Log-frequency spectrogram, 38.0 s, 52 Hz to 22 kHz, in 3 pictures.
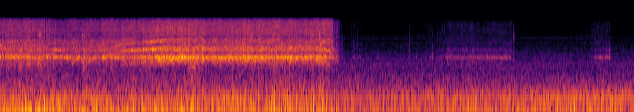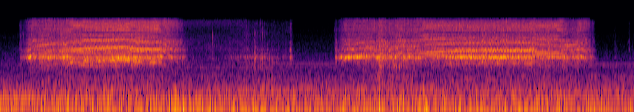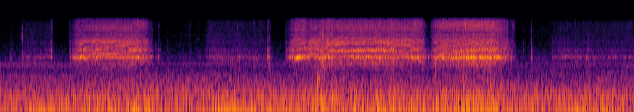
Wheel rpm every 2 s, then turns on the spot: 140, 200, 230, 50, 10, 0, 70, 180, 20, 30, 160, 160, 20, 90, 30, 60, 140, 80, 20.
6-10 16-18 28-30 36-38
